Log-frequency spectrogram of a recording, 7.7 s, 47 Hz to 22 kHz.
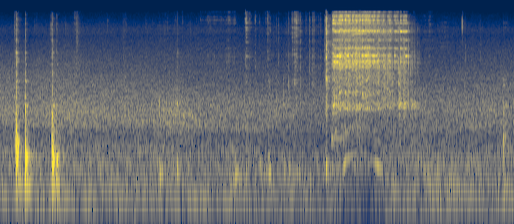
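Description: A Makita CC301D 12 V cordless glass and tile cutter's diamond blade grinding into the hard glass of an upturned Pyrex dish: a loud, harsh burst lasting just over a second, starting about five seconds in. A few sharp clicks come near the start.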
